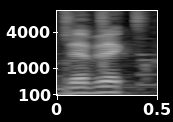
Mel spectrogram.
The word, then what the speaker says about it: Vivek: We got Vivek Ramaswamy. Did I say that correctly? Pronounced correctly? Pretty close. Vivek, like cake. Vivek cake, like okay. Like yeah, cake.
